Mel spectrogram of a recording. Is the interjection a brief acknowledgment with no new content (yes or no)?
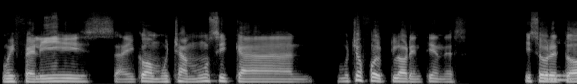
yes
